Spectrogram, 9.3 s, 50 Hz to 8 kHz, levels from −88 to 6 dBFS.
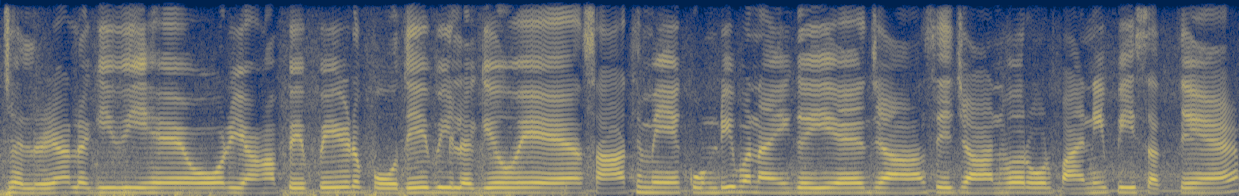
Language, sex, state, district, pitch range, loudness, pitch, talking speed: Hindi, female, Rajasthan, Bikaner, 195-205 Hz, -11 LUFS, 200 Hz, 175 wpm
